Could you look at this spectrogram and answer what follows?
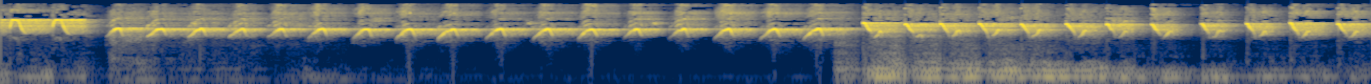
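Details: Prinia known as prenjak lumut singing as a training lure for magpie-robins: a long run of bright, evenly spaced chirps, some three each second, shifting midway to a higher, rougher note.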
